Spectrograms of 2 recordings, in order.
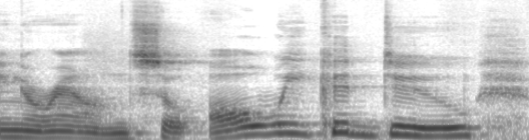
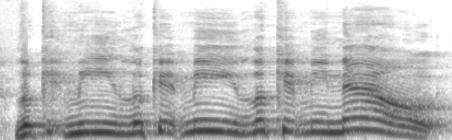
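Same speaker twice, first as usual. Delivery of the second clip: show-off cat; 7 semitones higher than usual. A narrator's reading. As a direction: crow it like a proud show-off. Cat showing off.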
